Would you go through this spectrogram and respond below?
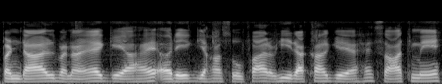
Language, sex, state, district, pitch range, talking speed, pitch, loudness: Hindi, male, Madhya Pradesh, Katni, 135-150 Hz, 190 wpm, 140 Hz, -17 LUFS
